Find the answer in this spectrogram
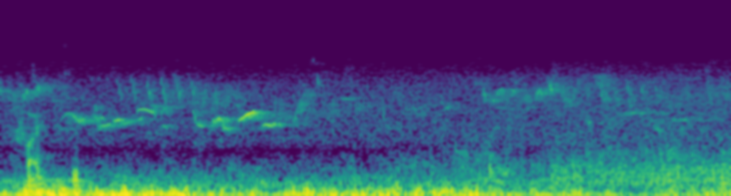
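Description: Small birds singing high warbling phrases, busiest in the first three seconds, over a steady low rumble.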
